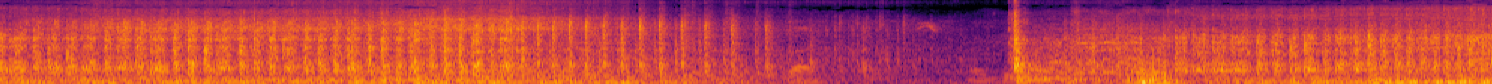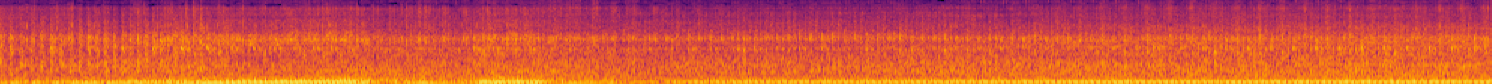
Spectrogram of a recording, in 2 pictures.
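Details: Massey Ferguson tractor diesel, cold start after heating the glow plug: long labouring crank fades, then the engine catches with a thump and settles into a rough, clattering idle; a reluctant cold start.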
